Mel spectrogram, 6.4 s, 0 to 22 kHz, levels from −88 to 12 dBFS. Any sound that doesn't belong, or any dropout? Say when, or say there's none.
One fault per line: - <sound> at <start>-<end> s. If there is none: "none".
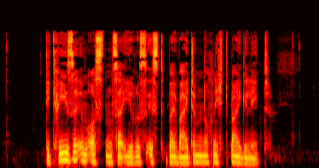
- dropout at 4.5-4.5 s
